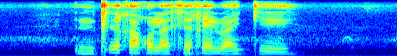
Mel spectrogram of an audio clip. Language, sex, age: Tswana, male, 20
